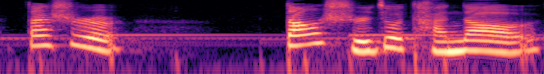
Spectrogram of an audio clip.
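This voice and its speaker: A fairly high-pitched woman's voice against noticeable background noise. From Beijing suburbs. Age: 20s. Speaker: storyteller with depression. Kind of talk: personal testimony.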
